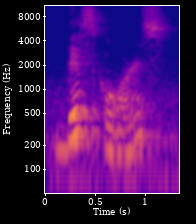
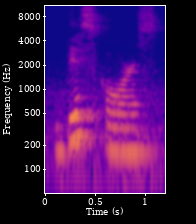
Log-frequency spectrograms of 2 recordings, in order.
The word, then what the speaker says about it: discourse: Okay, the next word can be pronounced in two ways depending upon its use in the sentence. It can be discourse if it is a noun. I repeat, discourse as a noun, discourse as a verb.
